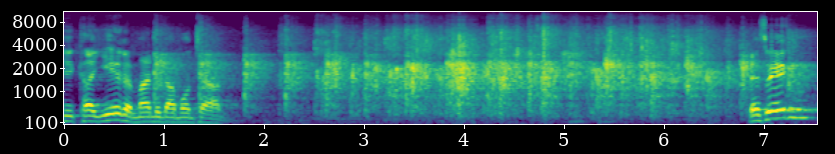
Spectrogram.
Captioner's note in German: Beifall bei der CDU und dem BÜNDNIS 90/DIE GRÜNEN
